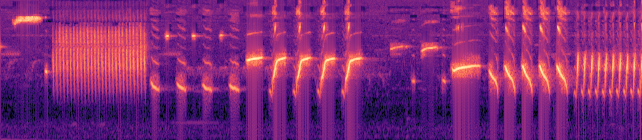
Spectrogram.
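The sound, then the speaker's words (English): An adult banded wren sings a varied phrase, clear and alone: a harsh buzz, a run of quick chips, several ringing upslurred whistles, then a rapid dry trill to finish. Recorded by Roseli Juarez. “We have another recording that perhaps we can listen to the adult example as well, just as a comparison.”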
